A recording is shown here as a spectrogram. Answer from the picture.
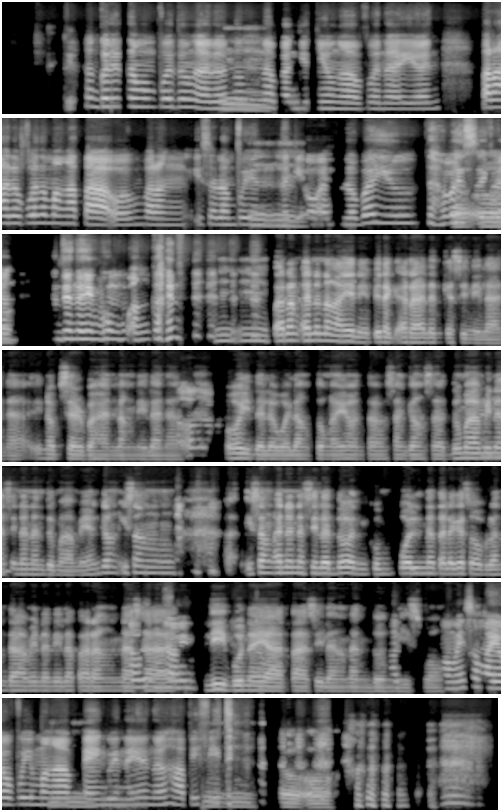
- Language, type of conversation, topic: Filipino, unstructured, Ano ang nararamdaman mo kapag nalalaman mong nauubos ang mga hayop sa kagubatan?
- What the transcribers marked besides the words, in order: distorted speech; chuckle; laughing while speaking: "buong angkan"; chuckle; chuckle; other background noise; static; chuckle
